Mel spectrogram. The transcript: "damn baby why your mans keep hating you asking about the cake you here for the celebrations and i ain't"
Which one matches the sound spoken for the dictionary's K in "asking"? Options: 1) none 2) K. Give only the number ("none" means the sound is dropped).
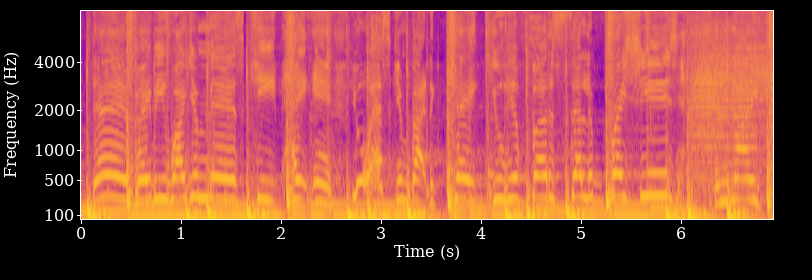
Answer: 2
